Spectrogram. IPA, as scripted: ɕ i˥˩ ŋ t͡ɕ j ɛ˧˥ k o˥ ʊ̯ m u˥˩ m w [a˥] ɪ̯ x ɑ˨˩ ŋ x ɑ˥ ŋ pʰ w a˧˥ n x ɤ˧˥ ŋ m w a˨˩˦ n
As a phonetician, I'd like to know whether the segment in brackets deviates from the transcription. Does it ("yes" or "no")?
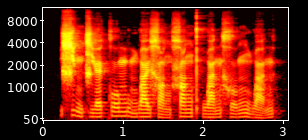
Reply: no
